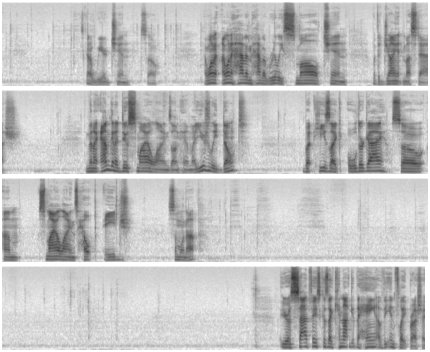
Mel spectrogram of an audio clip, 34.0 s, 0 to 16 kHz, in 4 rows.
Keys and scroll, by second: 16.2 s.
